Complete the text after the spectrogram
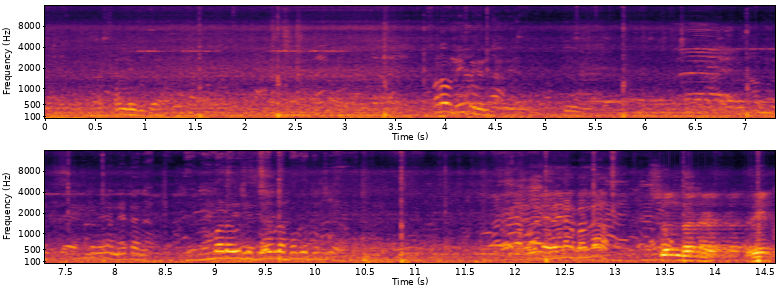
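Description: A ball is struck with a thud during play.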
